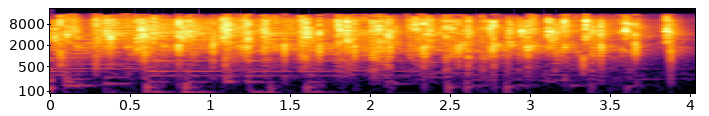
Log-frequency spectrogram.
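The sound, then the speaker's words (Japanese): Steady applause from an audience at a corporate IR and individual investor event in Osaka, welcoming Toyo Tec president Hiroyuki Ikeda; dense overlapping claps sustained throughout at a lively, even level with no talking over it. “大きな拍手でお迎えください。”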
